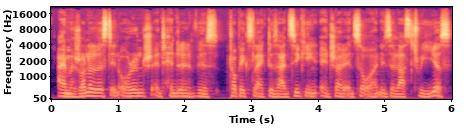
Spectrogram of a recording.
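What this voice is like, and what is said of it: Strong German accent in English. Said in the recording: “sorry for my hard accent. Again, I'm a German boy.”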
